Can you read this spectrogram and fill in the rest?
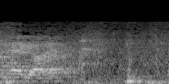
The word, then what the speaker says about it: Haggai: And I prefer to pronounce it Haggai.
